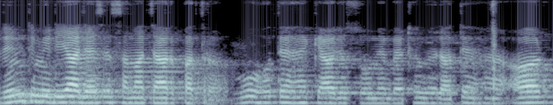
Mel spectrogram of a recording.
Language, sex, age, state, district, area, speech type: Hindi, male, 18-30, Bihar, Samastipur, rural, spontaneous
